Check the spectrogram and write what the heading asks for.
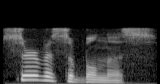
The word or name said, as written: serviceableness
